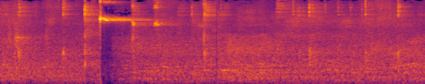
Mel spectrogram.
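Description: Table tennis rally: the ball clicking off the rackets and table in turn, with a sharp high ping about a second in, over a steady murmur of voices.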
